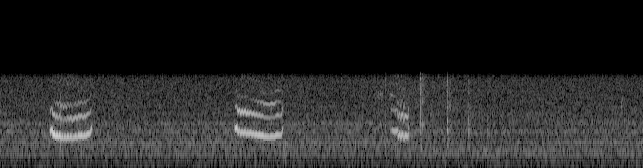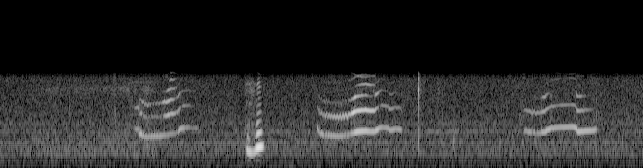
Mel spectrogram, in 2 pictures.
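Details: Domestic cat making noise, producing repeated meows, some bent rising-falling, some short and chirpy, with a few clicks and a low growl-like note in between, over a soft steady hum.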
